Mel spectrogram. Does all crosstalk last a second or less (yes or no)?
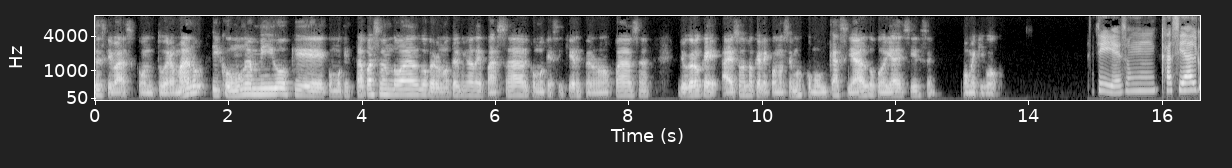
yes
